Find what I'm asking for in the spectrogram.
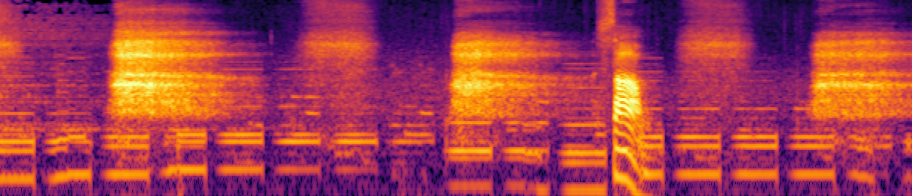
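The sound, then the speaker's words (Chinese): Deep inhaling breaths during a guided deep-breathing exercise: a series of about six breathy, hissing breaths, one sharper than the rest, over low steady tones. “好，準備開始我哋吸氣”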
